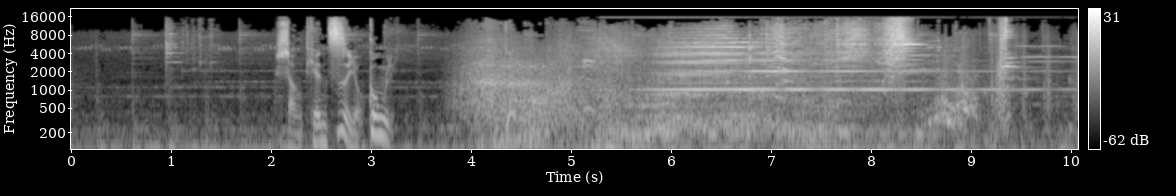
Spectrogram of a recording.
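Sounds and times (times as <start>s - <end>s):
metallic blade ringing: 5.9s - 10.0s.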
